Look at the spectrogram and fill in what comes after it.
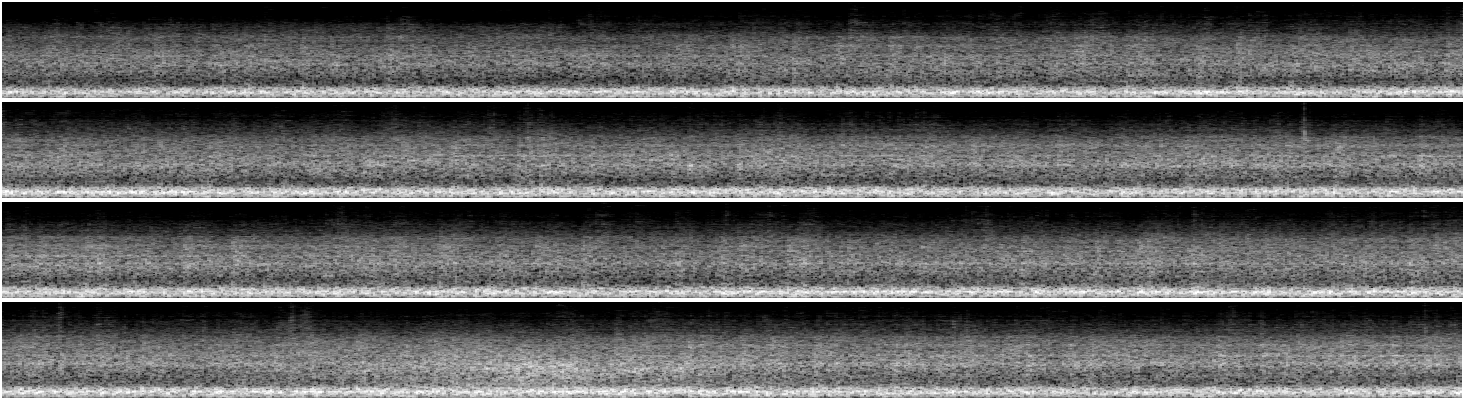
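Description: A freight train of empty container flat wagons rolling past, its wheels making a steady rolling rumble on the rails.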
